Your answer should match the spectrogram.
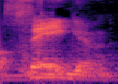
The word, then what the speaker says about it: Sagan: Quite cosmic because Carl Sagan, Carl Sagan, that's the American pronunciation of Sagan.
